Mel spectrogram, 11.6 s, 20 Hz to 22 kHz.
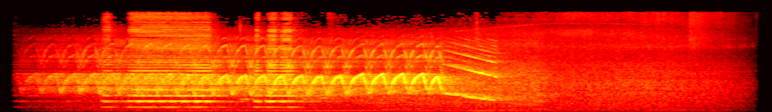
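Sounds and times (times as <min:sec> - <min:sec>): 
approaching fire truck horn: 0:00.2 - 0:00.6, 0:01.3 - 0:05.1
approaching fire truck siren: 0:00.2 - 0:10.3.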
